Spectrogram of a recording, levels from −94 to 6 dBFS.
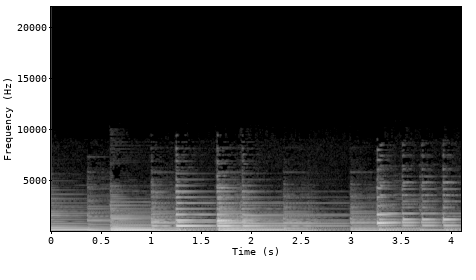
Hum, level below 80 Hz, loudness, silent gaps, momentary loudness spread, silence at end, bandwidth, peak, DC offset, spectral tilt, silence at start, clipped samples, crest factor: none; -28 dBFS; -18 LUFS; none; 11 LU; 0 s; 7.8 kHz; -2 dBFS; 0.4%; -8.5 dB/octave; 0 s; under 0.1%; 16 dB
